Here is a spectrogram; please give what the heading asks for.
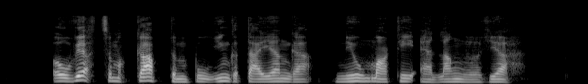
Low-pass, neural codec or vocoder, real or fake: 9.9 kHz; codec, 16 kHz in and 24 kHz out, 0.4 kbps, LongCat-Audio-Codec, two codebook decoder; fake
